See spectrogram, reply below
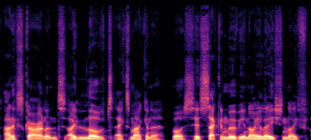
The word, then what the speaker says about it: Machina: I'm not quite sure how you pronounce Machina. – That. Language isn't my strong suit. – But, it's Machina.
